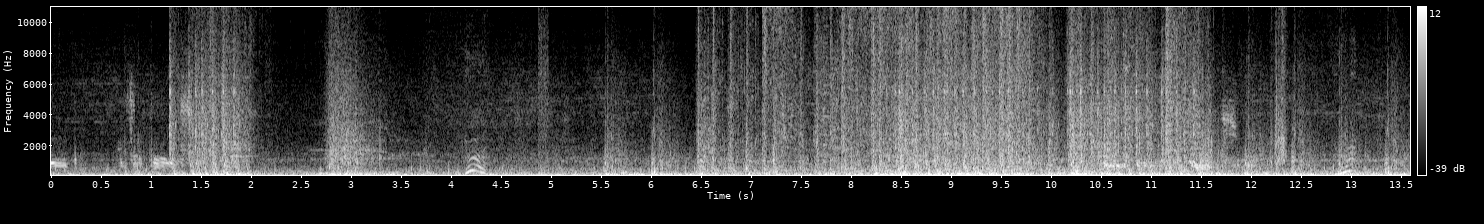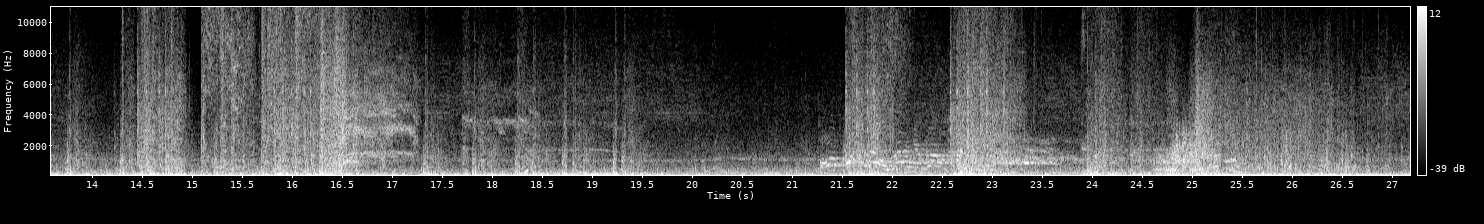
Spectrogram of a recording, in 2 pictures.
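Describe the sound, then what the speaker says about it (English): A disintegration gun fires in the video game Dark Void, producing dense, sustained crackling bursts and booms that continue at a loud level with brief gaps, mixed with mechanical clatter and background game noise. "Right here you'll see the disintegration gun."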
